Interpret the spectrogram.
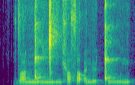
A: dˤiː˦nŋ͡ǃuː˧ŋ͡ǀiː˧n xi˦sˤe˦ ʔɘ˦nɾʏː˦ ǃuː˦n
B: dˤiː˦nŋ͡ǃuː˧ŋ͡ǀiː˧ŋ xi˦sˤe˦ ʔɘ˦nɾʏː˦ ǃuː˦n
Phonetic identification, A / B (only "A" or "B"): A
